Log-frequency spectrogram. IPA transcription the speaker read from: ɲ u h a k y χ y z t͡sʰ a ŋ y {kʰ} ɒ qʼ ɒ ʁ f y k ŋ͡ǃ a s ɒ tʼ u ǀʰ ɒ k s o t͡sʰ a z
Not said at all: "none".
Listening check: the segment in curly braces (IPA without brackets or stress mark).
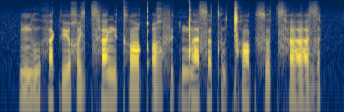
kʰ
